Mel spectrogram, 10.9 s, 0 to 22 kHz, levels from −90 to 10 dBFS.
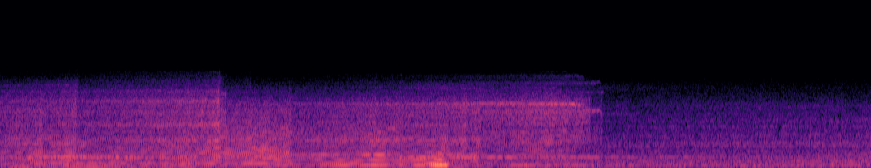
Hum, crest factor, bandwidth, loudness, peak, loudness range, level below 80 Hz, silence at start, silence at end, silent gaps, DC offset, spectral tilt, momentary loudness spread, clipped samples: none; 22 dB; 3.6 kHz; -33 LUFS; -12 dBFS; 11 LU; -44 dBFS; 0 s; 0 s; none; under 0.1%; -12 dB/octave; 15 LU; under 0.1%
